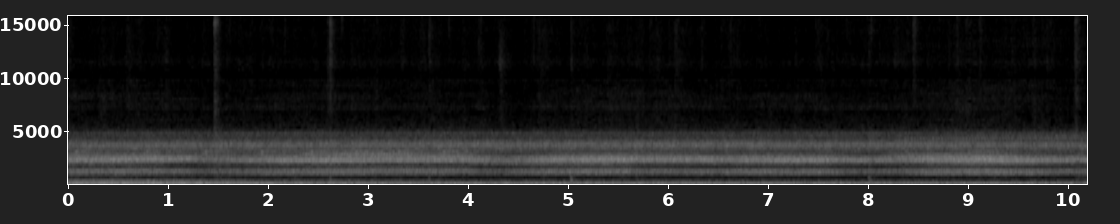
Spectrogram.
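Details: A huge frog chorus during rain: layered, unbroken high-pitched trills from many frogs merge into steady bands, while a low wash of falling rain fills the background and occasional drip clicks punctuate it.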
